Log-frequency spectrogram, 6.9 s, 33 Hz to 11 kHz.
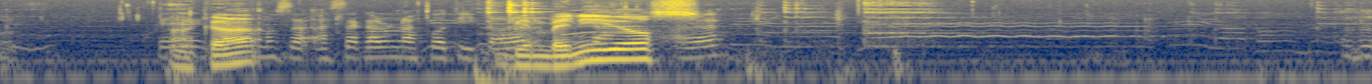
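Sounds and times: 
speech: 0:00.8 - 0:04.4
crystal glasses clinking in a toast: 0:02.4 - 0:04.9, 0:06.1 - 0:06.8.

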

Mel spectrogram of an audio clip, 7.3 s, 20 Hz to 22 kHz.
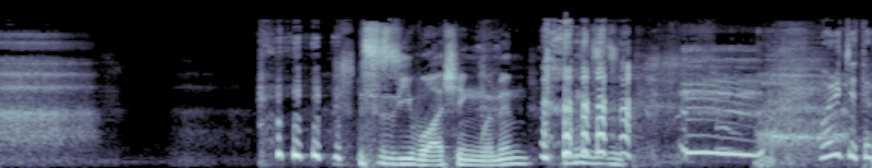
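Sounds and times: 
heavy breathing: 0:00.0 - 0:02.2, 0:05.3 - 0:07.2
laughter: 0:02.2 - 0:07.2
speech: 0:02.8 - 0:05.4, 0:06.3 - 0:07.2.

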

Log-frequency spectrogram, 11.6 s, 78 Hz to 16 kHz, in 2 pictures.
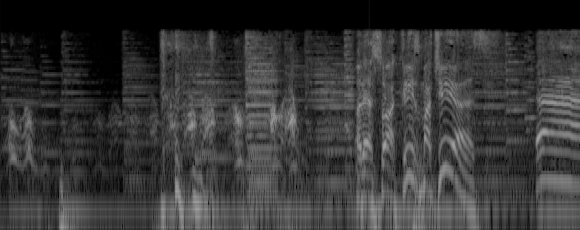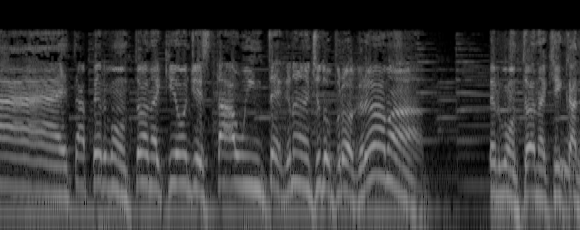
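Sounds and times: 
dog barking: 0:00.0 - 0:00.4
laughter: 0:00.0 - 0:00.5, 0:01.5 - 0:03.6
steady low hum: 0:00.2 - 0:03.1
speech: 0:01.9 - 0:10.1, 0:10.7 - 0:11.6.

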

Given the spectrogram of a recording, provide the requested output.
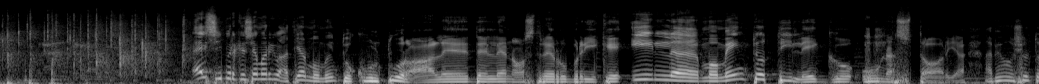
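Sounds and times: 
studio applause from a small group: 0:00.0 - 0:02.4
speech: 0:02.0 - 0:10.3.

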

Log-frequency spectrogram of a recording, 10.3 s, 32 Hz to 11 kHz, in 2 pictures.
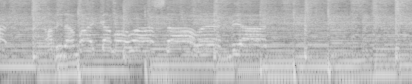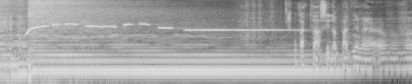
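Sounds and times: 
rhythmic music with percussion: 0:00.0 - 0:06.9
speech: 0:00.6 - 0:03.5, 0:08.9 - 0:10.2
clear high whistled melody: 0:05.3 - 0:09.2.

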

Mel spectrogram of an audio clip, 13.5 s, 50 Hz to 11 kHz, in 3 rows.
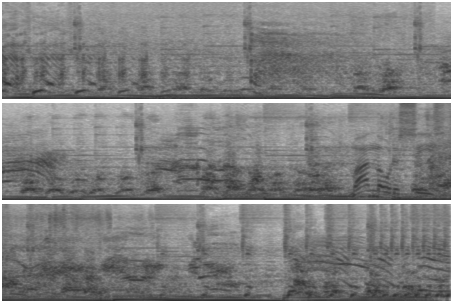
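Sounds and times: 
laughter: 0:00.0 - 0:13.4
steady low droning musical bed: 0:00.0 - 0:13.4
pack of hounds barking at night: 0:00.7 - 0:02.5, 0:03.2 - 0:13.4
speech: 0:08.2 - 0:09.5.

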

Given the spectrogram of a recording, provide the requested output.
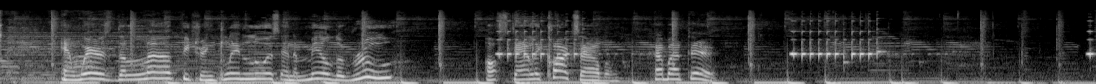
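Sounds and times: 
thumping bass-heavy music groove: 0:00.0 - 0:10.9
speech: 0:00.6 - 0:04.1, 0:04.8 - 0:07.2
electronic telephone ring from a long-distance call: 0:04.9 - 0:05.9, 0:07.9 - 0:09.1.

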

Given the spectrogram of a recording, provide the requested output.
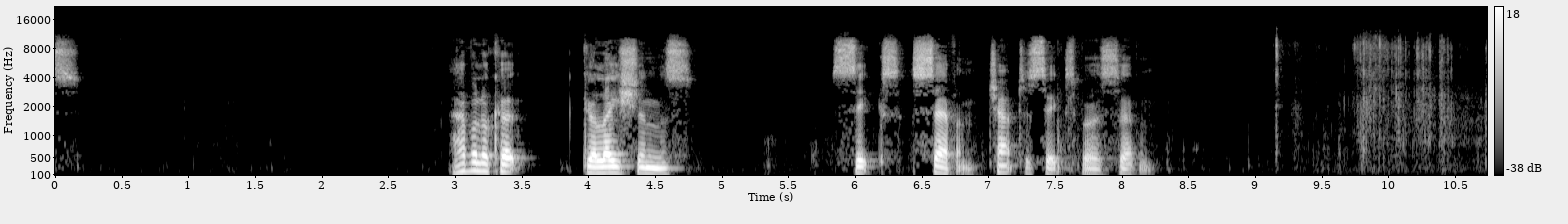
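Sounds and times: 
speech: 0:03.0 - 0:04.8, 0:05.8 - 0:08.3
paper pages of a Bible leafed through by hand: 0:07.4 - 0:10.7.

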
